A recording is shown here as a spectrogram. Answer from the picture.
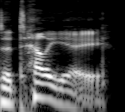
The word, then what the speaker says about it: atelier: The depending on whether you're British or American, according to, Google, you put emphasis on different syllables. But as an Australian, I'm just going to say Atelier. But okay.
